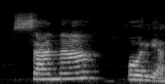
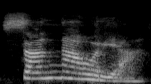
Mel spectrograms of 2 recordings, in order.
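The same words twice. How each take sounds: First: "Zanahoria" slowly, with a break after "Zana"; slow two-part "Zanahoria", H silent; split into two parts. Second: "Zanahoria" run together, slow and falling; joined-up "Zanahoria" with silent H; parts joined together. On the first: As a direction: say "Zanahoria" as sana, pause, oria. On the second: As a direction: say "Zanahoria" whole, gliding from A to O without H. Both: Shown as a demonstration. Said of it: "Split it into two parts".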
